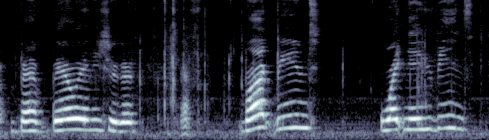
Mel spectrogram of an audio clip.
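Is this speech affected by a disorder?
Yes: cerebral palsy; both hands affected.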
